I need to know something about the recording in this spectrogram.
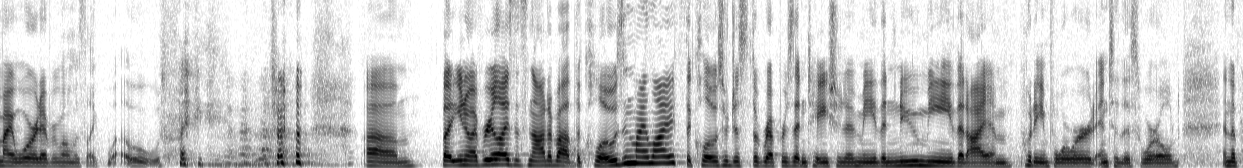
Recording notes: Our debut episode was recorded June 2022 at the Tattered Cover Bookstore in Denver.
